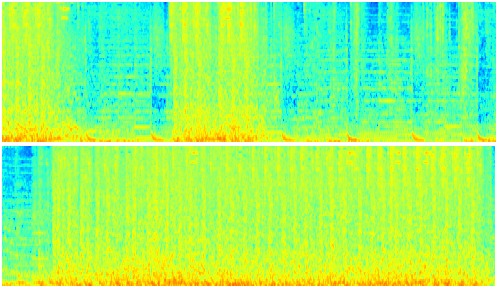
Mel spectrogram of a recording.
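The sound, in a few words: full-auto gunfire from a weapon in the video game GTTOD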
